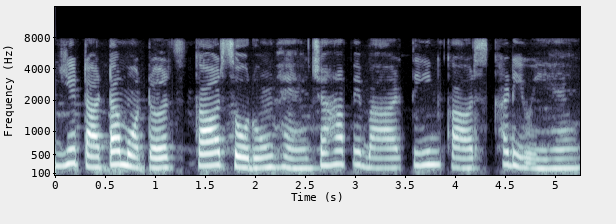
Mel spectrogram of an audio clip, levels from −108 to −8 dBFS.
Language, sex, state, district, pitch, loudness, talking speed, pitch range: Hindi, female, Uttar Pradesh, Muzaffarnagar, 230 Hz, -17 LUFS, 160 wpm, 210-275 Hz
